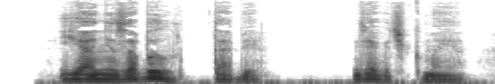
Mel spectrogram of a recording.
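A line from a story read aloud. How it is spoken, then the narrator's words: Calm answer. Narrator (Russian): спокойно ответил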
